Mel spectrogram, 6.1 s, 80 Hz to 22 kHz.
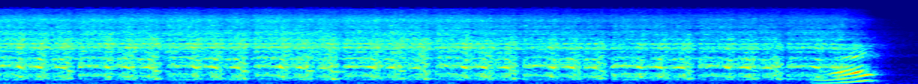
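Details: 2017 Volvo XC90 crank-no-start after reportedly stalling while driving; cranking while measuring crankcase pressure after the exhaust trace showed nothing; long uneven loping crank that never catches, one cylinder losing compression into the crankcase, likely a burnt piston.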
